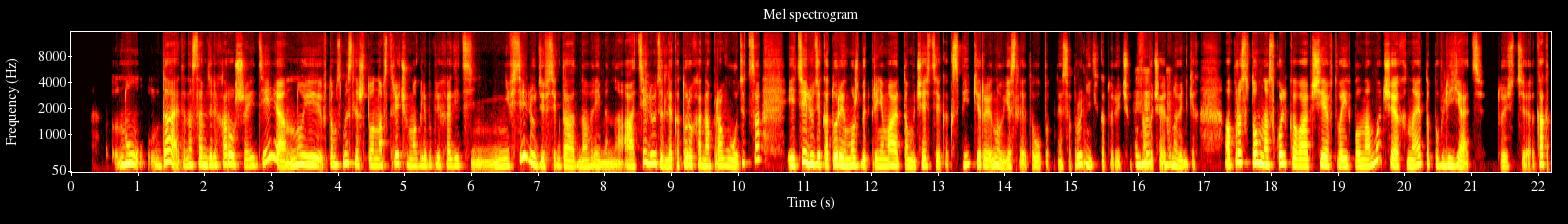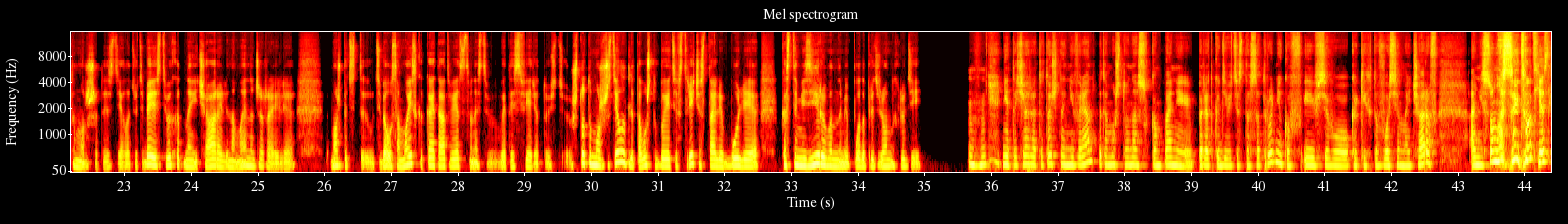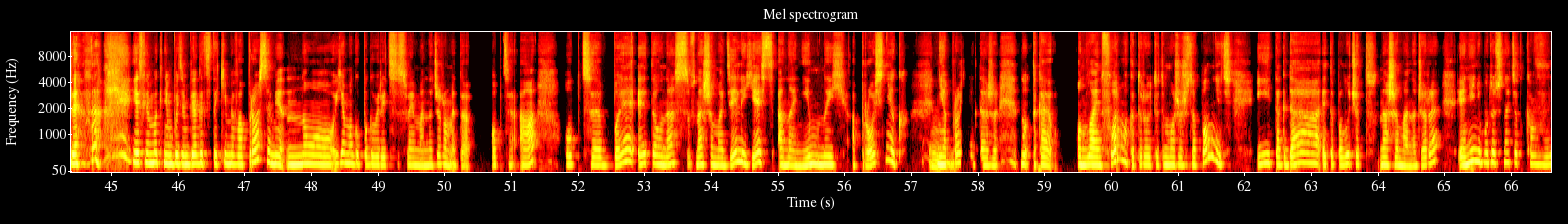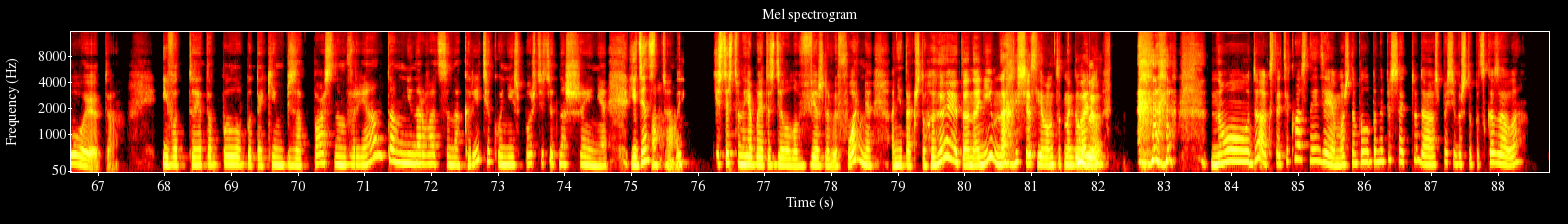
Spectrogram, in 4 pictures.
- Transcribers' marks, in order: tapping; laughing while speaking: "Они с ума сойдут"; chuckle; laugh
- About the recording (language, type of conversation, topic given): Russian, advice, Как сократить количество бессмысленных совещаний, которые отнимают рабочее время?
